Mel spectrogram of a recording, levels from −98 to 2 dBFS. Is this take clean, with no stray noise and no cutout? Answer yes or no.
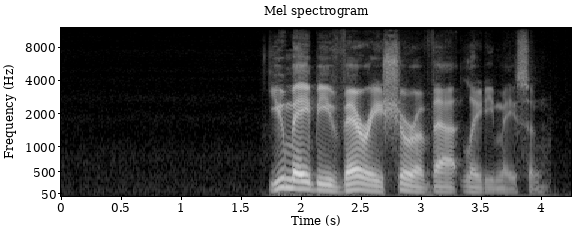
yes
